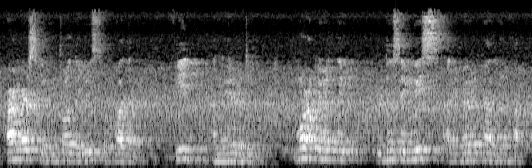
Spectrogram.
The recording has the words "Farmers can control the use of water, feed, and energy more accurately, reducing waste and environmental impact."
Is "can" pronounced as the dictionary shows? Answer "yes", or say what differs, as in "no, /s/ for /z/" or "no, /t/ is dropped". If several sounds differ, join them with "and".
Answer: no, /l/ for /n/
